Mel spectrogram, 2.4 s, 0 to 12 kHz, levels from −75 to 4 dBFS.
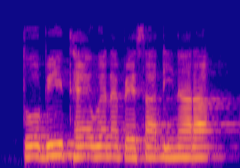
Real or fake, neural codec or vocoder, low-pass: real; none; 7.2 kHz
